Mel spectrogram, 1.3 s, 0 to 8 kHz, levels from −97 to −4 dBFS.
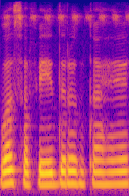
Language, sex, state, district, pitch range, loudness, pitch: Hindi, female, Goa, North and South Goa, 185-190 Hz, -16 LUFS, 185 Hz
